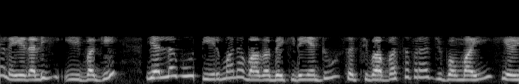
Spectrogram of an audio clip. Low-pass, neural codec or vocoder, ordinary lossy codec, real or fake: 3.6 kHz; none; none; real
